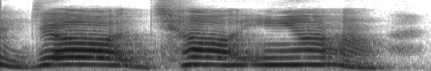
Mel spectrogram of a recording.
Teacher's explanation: सघोष में सघोष क्यों है? स्वर तंत्रियों में कंपन होता है।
